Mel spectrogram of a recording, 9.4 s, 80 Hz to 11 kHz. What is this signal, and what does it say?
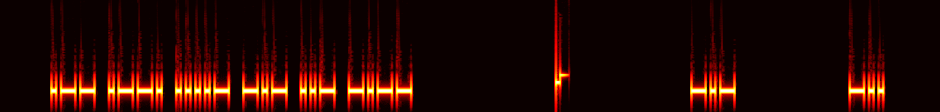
Morse code, heard as a keyed tone, about 25 wpm, spaced as for 17 wpm, 700 Hz. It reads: WP4KUY KD
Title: USA Call Signs - 8x Character Spacing - 25wpm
